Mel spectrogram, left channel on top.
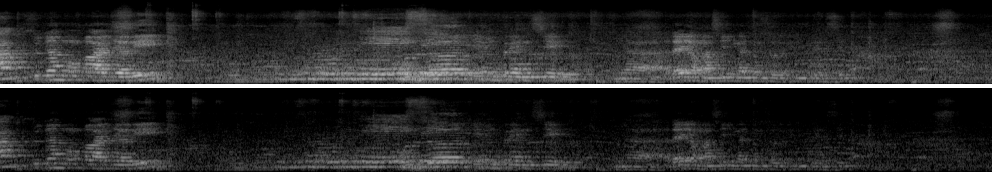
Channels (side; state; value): right; quieter; 10.2 dB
